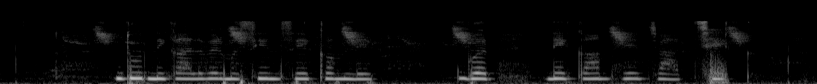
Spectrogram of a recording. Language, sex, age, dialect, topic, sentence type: Magahi, female, 18-24, Northeastern/Surjapuri, agriculture, statement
